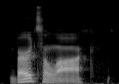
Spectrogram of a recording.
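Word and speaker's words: Bertilak: worries how do i pronounce that let's see vertilac how do i pronounce it pronounce it for me this website do it bert's a lock you all right whoa bits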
